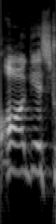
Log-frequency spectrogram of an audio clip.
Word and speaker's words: August: I always want to say it, Augusta, but it's August.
